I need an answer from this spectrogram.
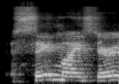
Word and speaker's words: Sigmeister: Sigmeister is pronounced Sig, as in cigarette.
